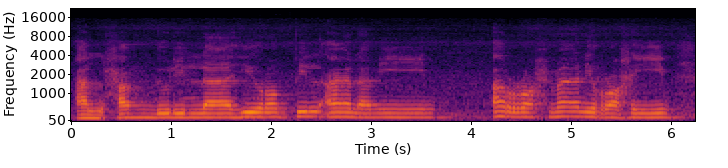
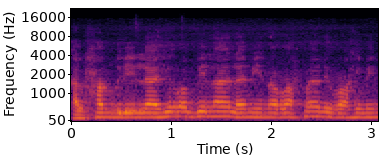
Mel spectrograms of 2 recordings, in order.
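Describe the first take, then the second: First: There is a pause between the two verses. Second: The two verses run together without a pause. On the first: Each verse is recited on its own. The speaker calls it right. "Harus dengan tartil, ayat per ayat" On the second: The verses are joined together. The speaker calls it wrong. "Yang seperti ini tidak benar"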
